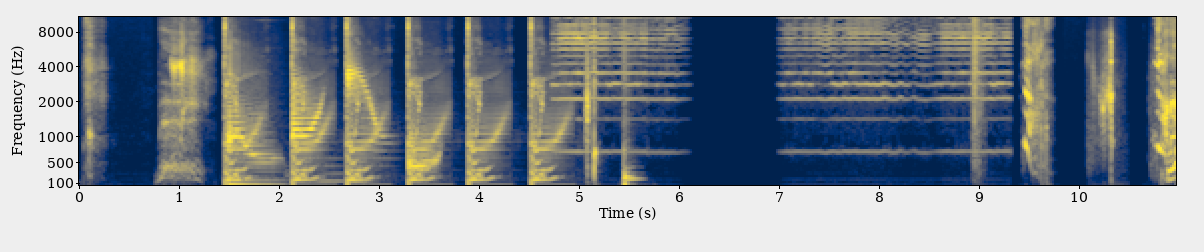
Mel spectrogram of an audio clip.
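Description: Cartoon mosquito buzzing: a run of short buzzing passes, each falling in pitch, then a steady high whine that cuts off suddenly about nine seconds in.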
